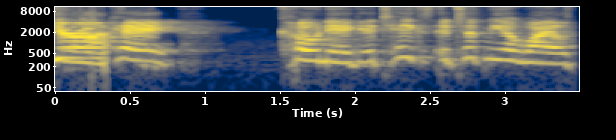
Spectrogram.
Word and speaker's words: Koenig: Koenig. His name? How do you say You're that? Okay. Koenig.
